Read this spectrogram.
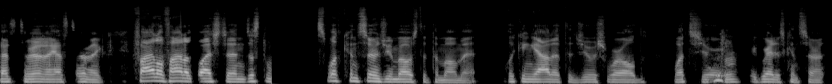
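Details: Adult male interviewer; Normal adult speech.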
